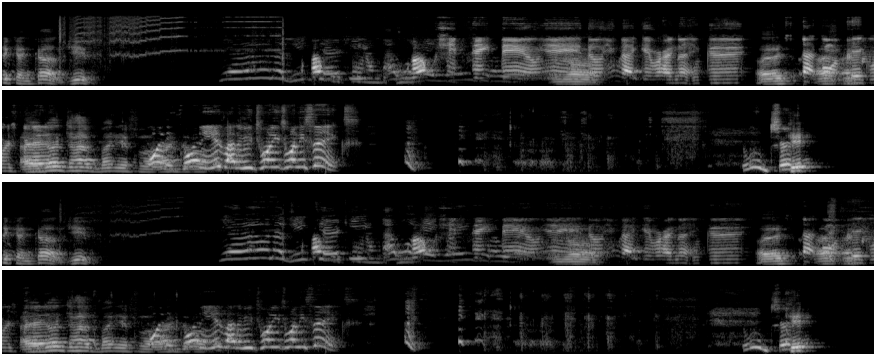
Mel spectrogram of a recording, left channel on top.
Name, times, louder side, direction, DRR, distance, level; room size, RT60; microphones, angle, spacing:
voice 1, 0.0-0.9 5.2-6.0 7.5-10.8 14.0-14.2 16.6-16.7, left 2 dB, 20° left, 1.1 m, -29 dB
voice 2, 1.1-1.8 3.1-3.2 4.1-7.4 8.0-9.3 10.2-12.3 15.3-15.7 16.1-16.7, left 6 dB, 55° left, 0.4 m, -26 dB
voice 3, 2.2-5.3 5.6-5.8 8.3-8.7 8.9-9.0 12.7-12.9 13.3-14.9 15.8-16.3 16.5-16.6, right 3 dB, 45° right, 0.8 m, -40 dB
17.0 x 7.8 x 2.7 m
head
